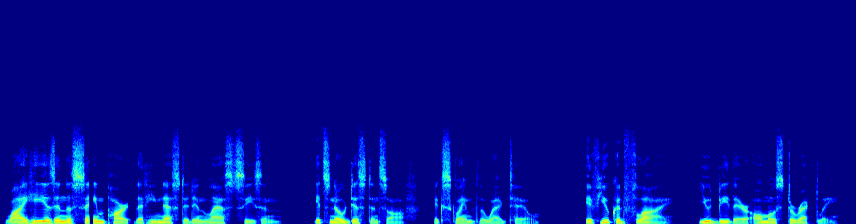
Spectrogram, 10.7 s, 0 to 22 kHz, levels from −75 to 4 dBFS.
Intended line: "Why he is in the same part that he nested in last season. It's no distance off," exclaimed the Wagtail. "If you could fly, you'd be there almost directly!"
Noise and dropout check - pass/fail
fail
